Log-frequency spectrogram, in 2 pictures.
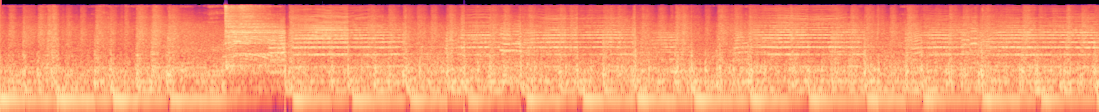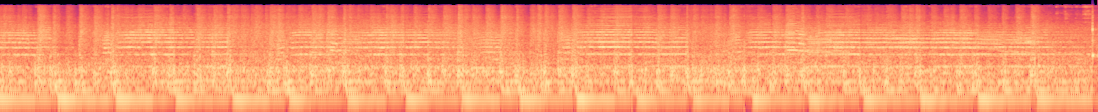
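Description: A school rhythm band playing: bass drum and snare drums keep a steady march beat of about two strokes a second while bell lyres carry a repeating melody. The beat breaks briefly about two and a half seconds in.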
